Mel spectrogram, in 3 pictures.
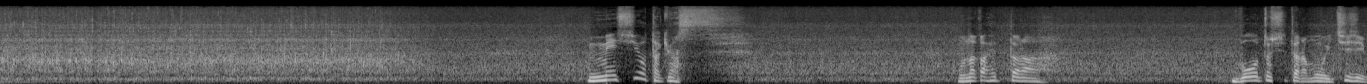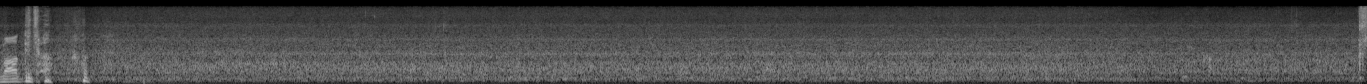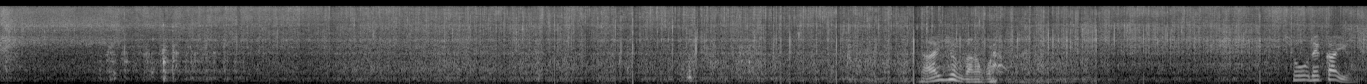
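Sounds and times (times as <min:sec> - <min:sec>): mountain stream rushing: 0:00.0 - 0:41.0
patty sizzling in frying pan: 0:27.2 - 0:41.0.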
